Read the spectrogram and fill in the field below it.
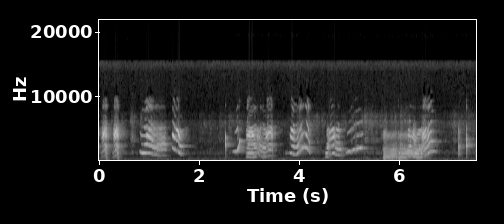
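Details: Nonstop parrot talk: rapid, speech-like, sharply bending harmonic syllables in quick bursts separated by short gaps, ending in a longer rasping phrase, quiet indoor background.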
